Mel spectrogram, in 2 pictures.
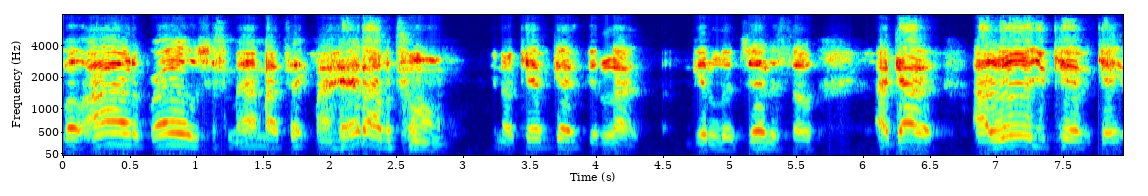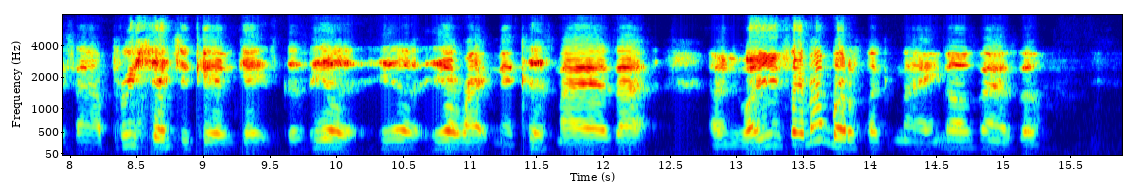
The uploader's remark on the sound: Phone Interview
